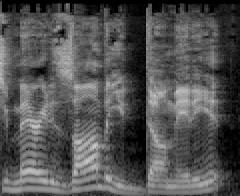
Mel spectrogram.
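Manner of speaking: ordinary talk, nothing marked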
